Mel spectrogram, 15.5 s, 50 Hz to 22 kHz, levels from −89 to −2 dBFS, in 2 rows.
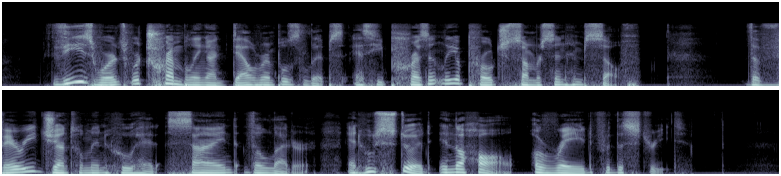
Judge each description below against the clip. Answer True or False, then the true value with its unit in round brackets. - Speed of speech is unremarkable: False (120 wpm)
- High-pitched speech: False (115 Hz)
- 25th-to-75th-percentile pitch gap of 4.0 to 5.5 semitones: False (3.2 semitones)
